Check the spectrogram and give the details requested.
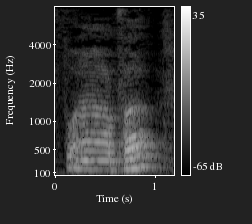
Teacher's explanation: हमारा जो ओठ का निचला होठ है वो ऊपर वाले दांत के साथ जाकर रुकता है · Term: दंतोष्ठ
